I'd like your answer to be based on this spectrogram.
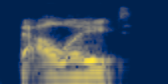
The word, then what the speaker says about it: phthalate: So one big one, for instance, that's a carcinogen in an endocrine disruptor is the phthalate. It's spelled very funny. The P is silent.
